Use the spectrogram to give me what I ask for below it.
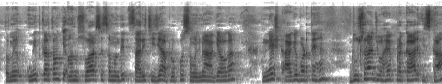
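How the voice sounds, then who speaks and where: Male grammar teacher, patient, quizzes the class and answers himself; echoey room, faint hiss. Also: high-pitched. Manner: asks questions and answers them himself; repeats key words slowly for emphasis. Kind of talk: classroom lesson for students.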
